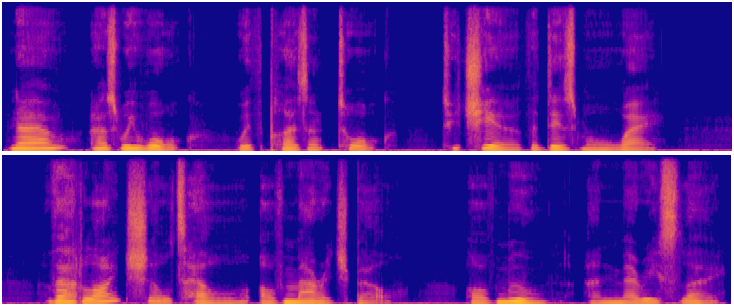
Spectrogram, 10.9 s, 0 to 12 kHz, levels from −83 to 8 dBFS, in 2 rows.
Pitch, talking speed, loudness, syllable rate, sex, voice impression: 210 Hz, 130 wpm, -18 LUFS, 3.3 syllables/s, female, very feminine, young, very thin, relaxed, weak, dark, very soft, muffled, fluent, raspy, very cute, very intellectual, slightly refreshing, sincere, very calm, friendly, slightly reassuring, very unique, very elegant, very sweet, very kind, very modest, light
